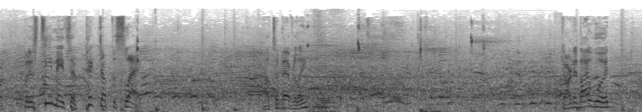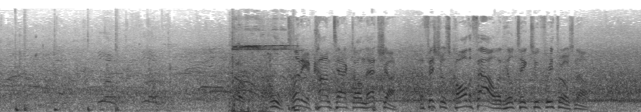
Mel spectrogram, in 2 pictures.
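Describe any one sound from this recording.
Basketball shoes squeak sharply on a hardwood court.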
